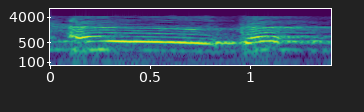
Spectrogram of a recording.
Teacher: فاللسان لا يرتفع ولا عمل له ولا مع النون وليس بين الهمزة والتاء الا غنة مجردة · Term: الاخفاء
